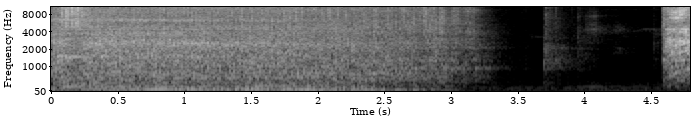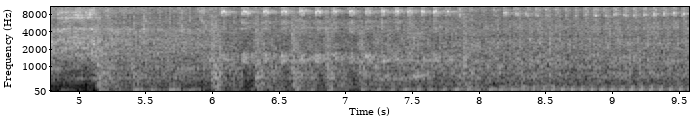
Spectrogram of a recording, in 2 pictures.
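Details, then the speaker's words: 2010 Polaris Sportsman 550 EFI ATV, airbox off: engine quiet, then catches only with slight throttle and settles into fast, slightly uneven putter; hard starting, missing airbox suspected of upsetting mixture. "Watch. It only fires up when you push the throttle a very small amount."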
